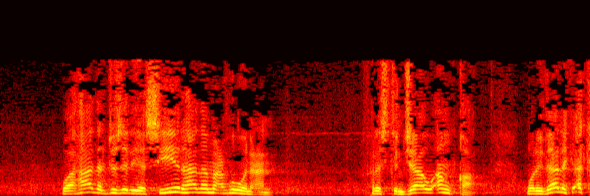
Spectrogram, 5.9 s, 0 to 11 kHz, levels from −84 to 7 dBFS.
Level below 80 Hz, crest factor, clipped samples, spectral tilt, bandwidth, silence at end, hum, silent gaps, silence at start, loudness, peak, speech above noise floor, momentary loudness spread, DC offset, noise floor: -60 dBFS; 14 dB; under 0.1%; -4.5 dB/octave; 8 kHz; 0 s; none; none; 0.6 s; -16 LUFS; -4 dBFS; 26 dB; 9 LU; under 0.1%; -42 dBFS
